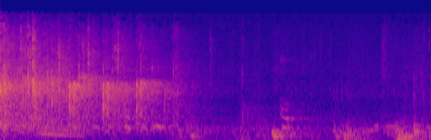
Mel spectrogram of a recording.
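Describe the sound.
Applause from an audience at an awards occasion, clapping for a group of girls. It is full and busy at first, then thins and fades to scattered, quieter sounds partway through.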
